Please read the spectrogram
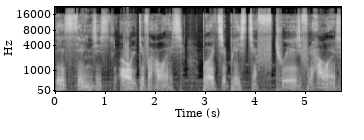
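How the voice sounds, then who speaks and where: Over music in the background, a put-on character voice drags at a very slow pace, sounding raspy and strained. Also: man, very deep, low pitch for a man. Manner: riddling.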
